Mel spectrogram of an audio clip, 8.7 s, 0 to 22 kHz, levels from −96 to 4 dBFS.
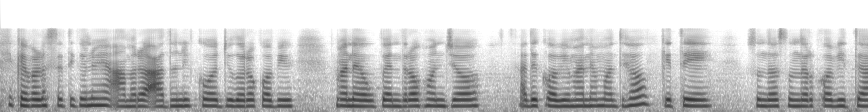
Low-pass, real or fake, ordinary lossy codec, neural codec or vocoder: none; fake; none; codec, 16 kHz, about 1 kbps, DyCAST, with the encoder's durations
